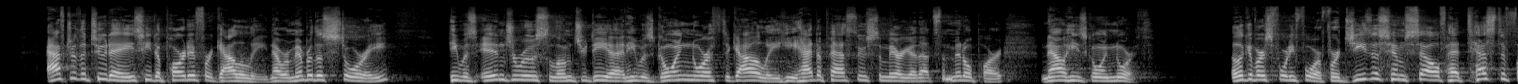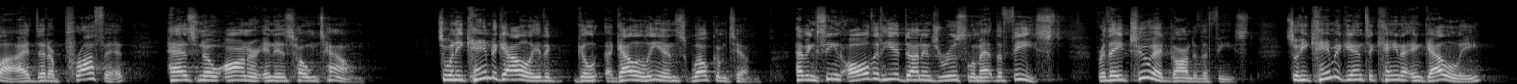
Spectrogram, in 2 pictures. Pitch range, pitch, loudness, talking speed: 170-210 Hz, 190 Hz, -20 LUFS, 190 wpm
